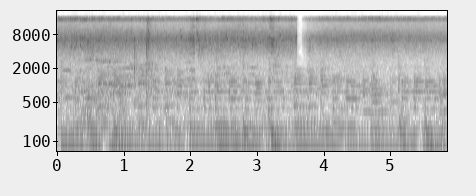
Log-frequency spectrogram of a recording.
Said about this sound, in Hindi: भिंडी को इसी तरह से फ्राई कर लेना है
